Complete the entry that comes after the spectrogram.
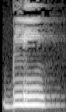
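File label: "bli", Spanish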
